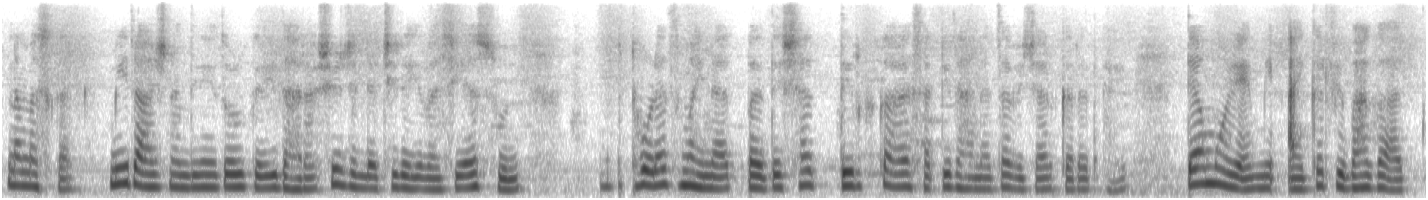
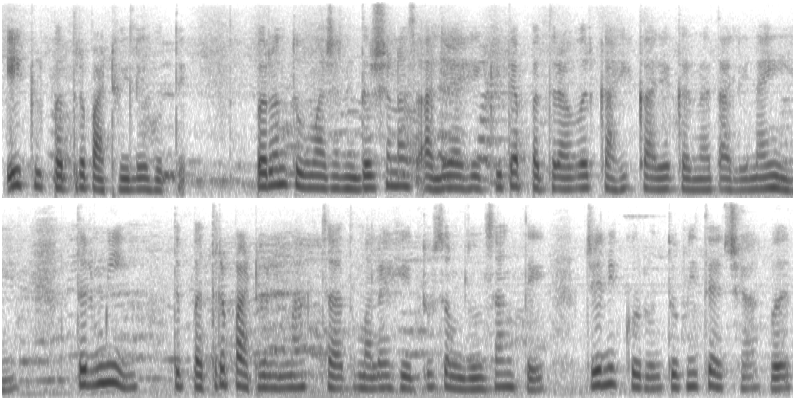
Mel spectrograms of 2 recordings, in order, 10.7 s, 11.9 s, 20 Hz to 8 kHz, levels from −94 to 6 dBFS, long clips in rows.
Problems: none marked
